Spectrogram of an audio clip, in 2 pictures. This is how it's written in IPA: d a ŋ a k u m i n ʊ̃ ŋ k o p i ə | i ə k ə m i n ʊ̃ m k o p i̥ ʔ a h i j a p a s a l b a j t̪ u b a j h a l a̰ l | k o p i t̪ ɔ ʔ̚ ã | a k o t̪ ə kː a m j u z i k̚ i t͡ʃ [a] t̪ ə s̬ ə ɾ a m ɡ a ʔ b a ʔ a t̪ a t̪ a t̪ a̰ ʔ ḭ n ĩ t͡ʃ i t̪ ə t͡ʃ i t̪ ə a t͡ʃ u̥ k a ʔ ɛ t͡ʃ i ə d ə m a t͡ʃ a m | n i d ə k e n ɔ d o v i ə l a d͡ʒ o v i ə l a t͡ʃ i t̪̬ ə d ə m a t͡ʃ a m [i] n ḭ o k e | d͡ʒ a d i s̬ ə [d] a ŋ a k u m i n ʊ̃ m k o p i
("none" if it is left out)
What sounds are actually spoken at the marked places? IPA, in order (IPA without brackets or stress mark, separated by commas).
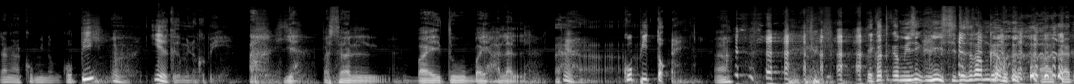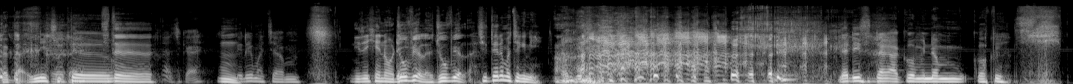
i, i, d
